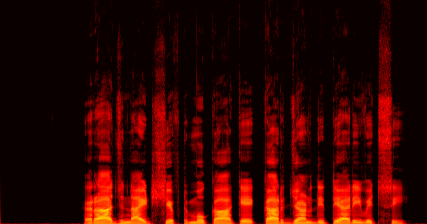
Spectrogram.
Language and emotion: Punjabi, neutral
